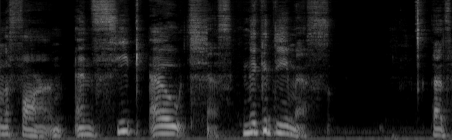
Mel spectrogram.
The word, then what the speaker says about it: Nicodemus: a rosebush on the farm and seek out Nicodemus. That's how you pronounce it. Nicodemus.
